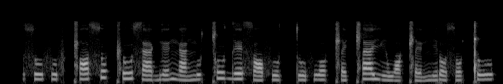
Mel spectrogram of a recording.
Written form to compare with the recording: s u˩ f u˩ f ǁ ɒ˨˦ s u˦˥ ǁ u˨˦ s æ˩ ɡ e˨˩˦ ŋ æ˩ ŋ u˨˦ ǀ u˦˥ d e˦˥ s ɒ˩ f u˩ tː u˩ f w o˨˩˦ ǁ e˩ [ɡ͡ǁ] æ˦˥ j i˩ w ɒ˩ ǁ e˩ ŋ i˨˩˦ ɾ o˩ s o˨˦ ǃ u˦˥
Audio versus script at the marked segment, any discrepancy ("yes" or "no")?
yes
